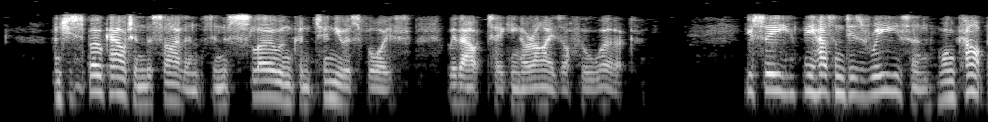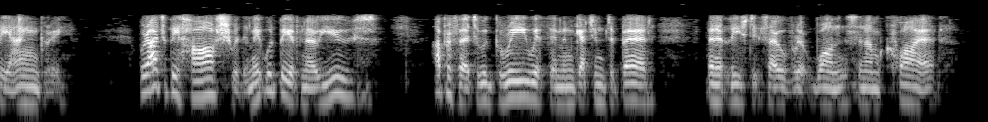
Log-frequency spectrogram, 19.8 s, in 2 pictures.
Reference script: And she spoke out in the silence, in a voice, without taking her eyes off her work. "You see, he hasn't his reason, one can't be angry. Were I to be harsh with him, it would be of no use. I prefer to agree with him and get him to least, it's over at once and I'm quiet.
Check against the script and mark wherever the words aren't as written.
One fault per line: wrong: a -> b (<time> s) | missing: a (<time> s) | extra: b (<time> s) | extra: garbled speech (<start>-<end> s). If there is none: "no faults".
extra: slow and continuous (2.3 s)
extra: bed then at (16.0 s)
